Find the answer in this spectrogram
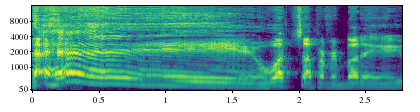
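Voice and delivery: very loud, very slow, drawn-out, voice cracking. Greeting everybody at the start while losing his voice: losing voice, cracking. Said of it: "I'm losing my voice".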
